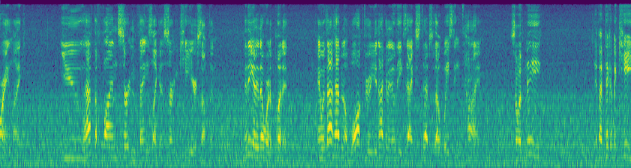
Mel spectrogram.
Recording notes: Road trip! Drives with you from Charleston to Myrtle Beach and rants along the way. Then screams at other people on the road when he hits civilization.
